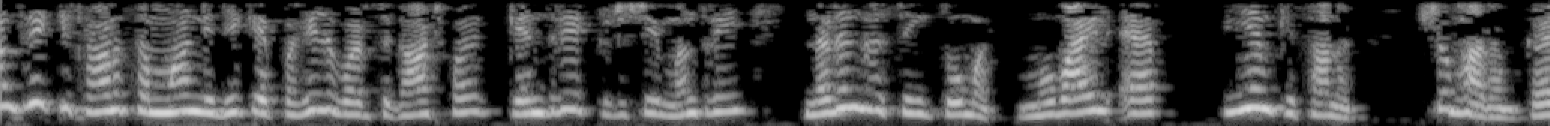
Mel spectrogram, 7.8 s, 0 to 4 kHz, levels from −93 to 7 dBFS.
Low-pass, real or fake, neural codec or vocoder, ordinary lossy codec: 3.6 kHz; real; none; none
